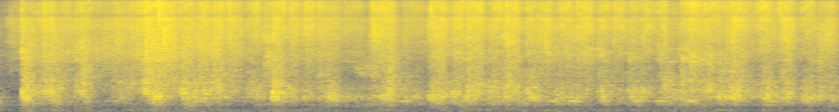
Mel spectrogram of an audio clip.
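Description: Steady, close rubbing and scraping of an eraser or cloth wiping writing off a classroom board, continuous for the whole stretch with rhythmic strokes and no talking.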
